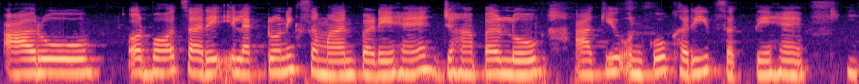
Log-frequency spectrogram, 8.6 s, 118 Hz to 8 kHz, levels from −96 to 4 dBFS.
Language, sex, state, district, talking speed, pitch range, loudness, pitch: Hindi, female, Rajasthan, Bikaner, 110 wpm, 195-215 Hz, -14 LUFS, 205 Hz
